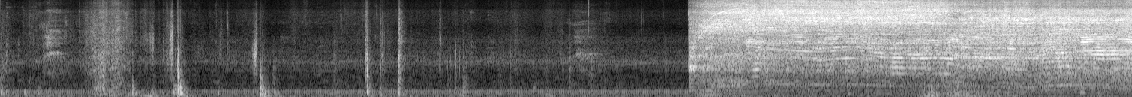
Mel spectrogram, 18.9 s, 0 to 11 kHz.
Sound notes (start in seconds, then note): 11.5 drilling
